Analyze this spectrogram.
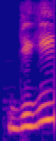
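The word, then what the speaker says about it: gege: So, I think it's giggy. I think it's giggy. I think it's pronounced that way. It's G E G E, but you know how you pronounce it's going to be very different.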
